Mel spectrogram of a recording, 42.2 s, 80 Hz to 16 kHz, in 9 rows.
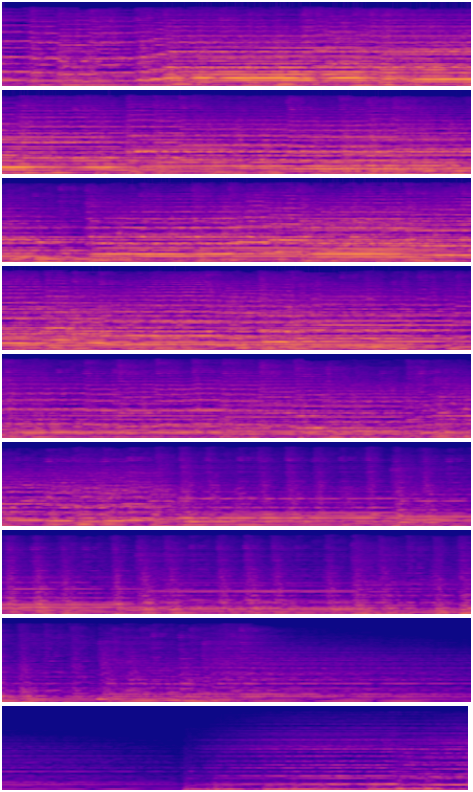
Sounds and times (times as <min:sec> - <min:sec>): Music: 0:00.0 - 0:42.1.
